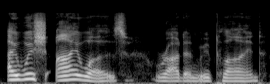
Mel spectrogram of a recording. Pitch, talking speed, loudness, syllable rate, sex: 175 Hz, 135 wpm, -17 LUFS, 3.7 syllables/s, female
